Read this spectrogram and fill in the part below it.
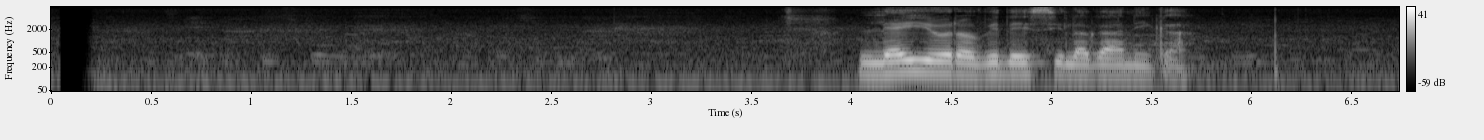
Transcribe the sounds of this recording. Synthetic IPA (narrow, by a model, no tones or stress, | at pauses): ljajoɾʌwid̪esilʌɡanika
